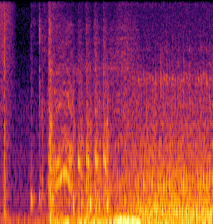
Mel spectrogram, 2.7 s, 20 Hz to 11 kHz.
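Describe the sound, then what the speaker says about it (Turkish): A truck engine in Euro Truck Simulator 2 cranks and catches, rising into a steady, loud rumbling idle that continues to the end of the clip. "Ve aracımızı şu şekilde bir çalıştıralım"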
